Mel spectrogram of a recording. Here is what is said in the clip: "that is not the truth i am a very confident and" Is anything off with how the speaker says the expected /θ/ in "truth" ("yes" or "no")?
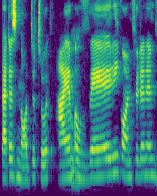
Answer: yes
